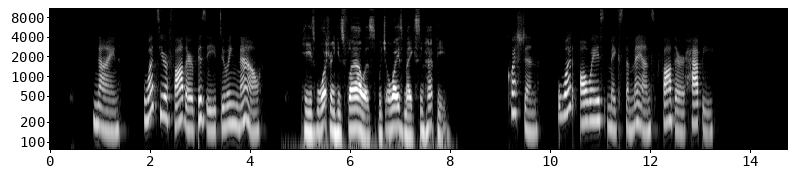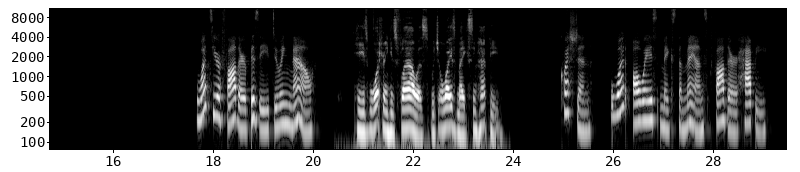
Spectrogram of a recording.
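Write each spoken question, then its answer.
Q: What always makes the man's father happy?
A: Watering his flowers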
